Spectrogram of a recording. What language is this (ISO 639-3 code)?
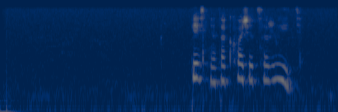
rus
